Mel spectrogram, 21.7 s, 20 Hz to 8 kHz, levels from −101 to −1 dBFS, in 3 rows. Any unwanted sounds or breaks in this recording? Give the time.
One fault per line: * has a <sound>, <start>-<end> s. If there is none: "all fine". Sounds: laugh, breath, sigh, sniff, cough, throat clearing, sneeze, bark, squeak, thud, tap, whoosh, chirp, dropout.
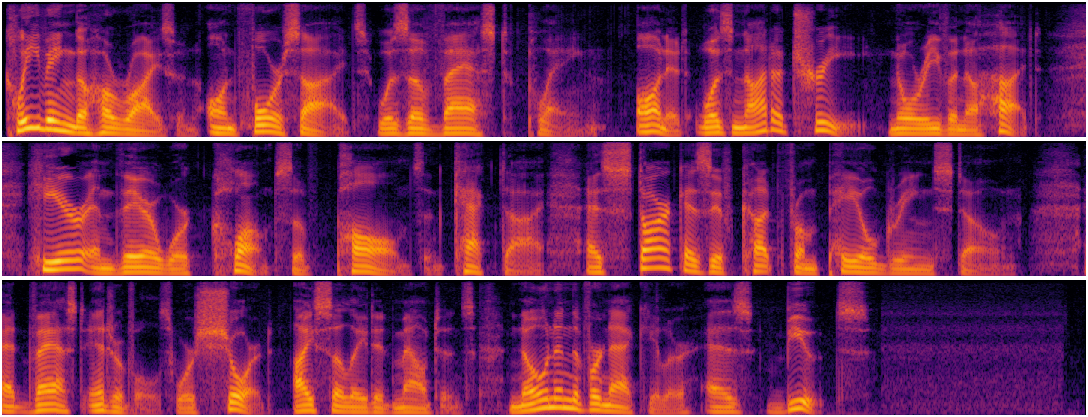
all fine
